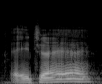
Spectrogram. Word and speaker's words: AJA: row before this interview debating how AJA is pronounced, and your answer is? AJA.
